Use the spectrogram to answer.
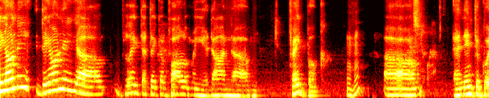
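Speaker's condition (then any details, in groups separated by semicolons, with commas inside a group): Cerebral palsy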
